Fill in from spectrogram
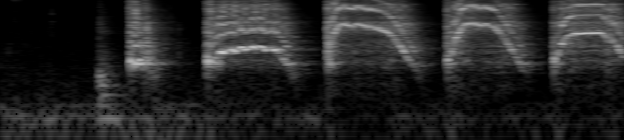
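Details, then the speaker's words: RC car with tire back on and battery plugged in: five short strained spin-ups, each a high whine rising then sagging as the motor labours; pinion meshed too tightly against the spur gear, straining the motor, before the mesh is set properly. "You guys can hear it's struggling to spin. It's too tight. That's going to put a lot of strain on the motor."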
